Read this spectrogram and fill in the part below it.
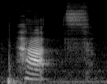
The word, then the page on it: hats: American English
